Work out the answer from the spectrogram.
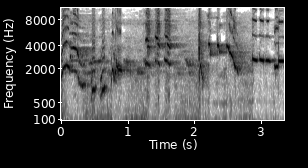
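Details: Oriental magpie-robin (kacer) singing: a fast run of whistled notes sliding up and down, with sharp downward sweeps and a level high whistle near the end, delivered in quick bursts with short gaps.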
